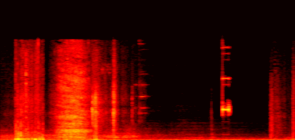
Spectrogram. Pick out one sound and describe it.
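A gas mask filter is swapped with a clunk.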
